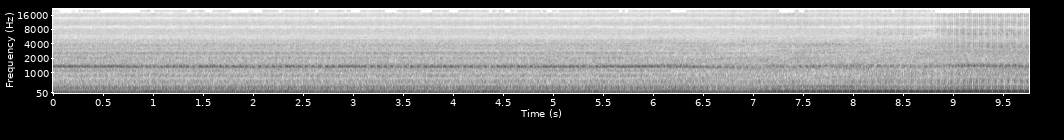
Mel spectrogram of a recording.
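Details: Yamaha MT10 started stone cold after sitting 3 weeks on a trickle charger: an even, steady idle with a smooth low beat that picks up cleanly near the end. Sounds healthy.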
